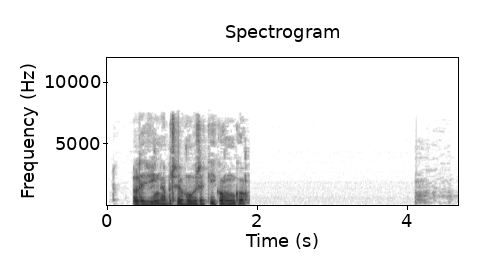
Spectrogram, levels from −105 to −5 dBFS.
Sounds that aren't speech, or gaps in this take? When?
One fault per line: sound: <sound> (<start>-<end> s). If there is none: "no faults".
no faults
